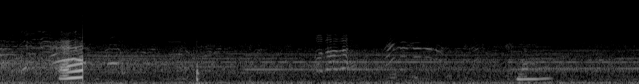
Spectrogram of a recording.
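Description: Gulls calling over an open field: a series of short wavering cries, the loudest about half a second in and a few more later. A single sharp knock comes about two seconds in.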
